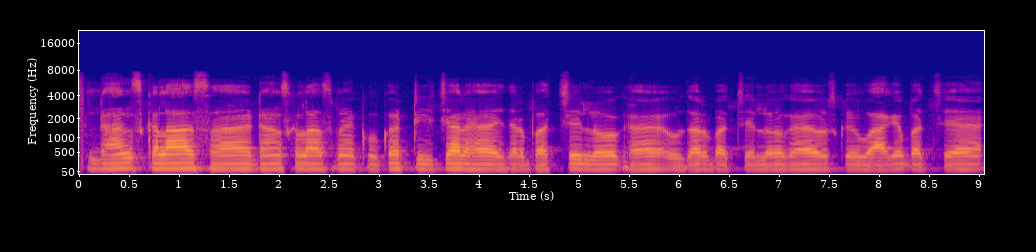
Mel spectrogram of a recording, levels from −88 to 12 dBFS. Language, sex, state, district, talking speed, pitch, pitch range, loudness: Hindi, male, Bihar, Patna, 140 wpm, 100 Hz, 95-105 Hz, -19 LUFS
